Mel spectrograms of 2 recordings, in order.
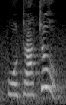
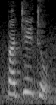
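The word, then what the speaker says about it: potato: পোটাটো so Seely, না পটেটো, সঠিকটা হলো পটেটো।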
